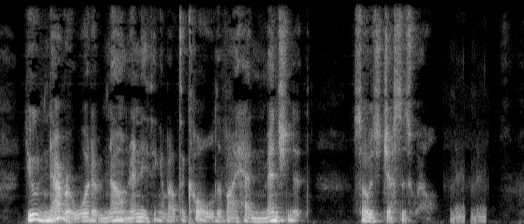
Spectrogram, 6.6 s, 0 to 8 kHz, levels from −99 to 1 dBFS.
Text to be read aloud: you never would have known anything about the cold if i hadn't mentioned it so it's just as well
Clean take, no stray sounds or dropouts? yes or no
no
